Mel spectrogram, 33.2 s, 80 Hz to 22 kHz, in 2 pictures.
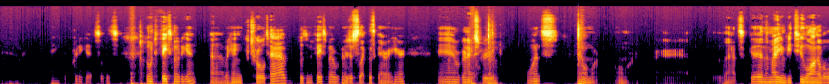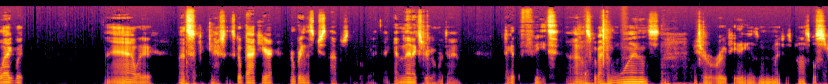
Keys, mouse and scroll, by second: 2.9 ctrl+Tab, 6.4-8.0 right drag, 7.8 middle click, 9.8 e, 11.5 e, 20.8 ctrl+z, 22.5-23.9 drag, 25.0 e, 28.6 KP_1, 30.5 KP_1, 30.5 r, 32.9-33.1 drag.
